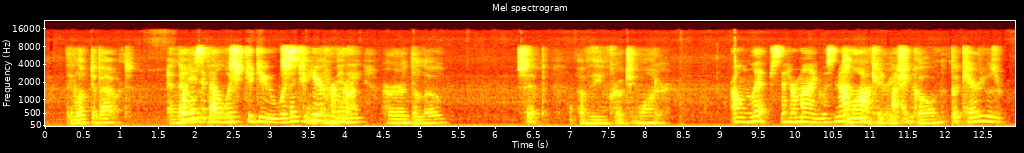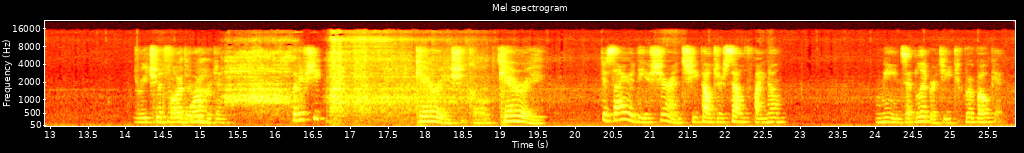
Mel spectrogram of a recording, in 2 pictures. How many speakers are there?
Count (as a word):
two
